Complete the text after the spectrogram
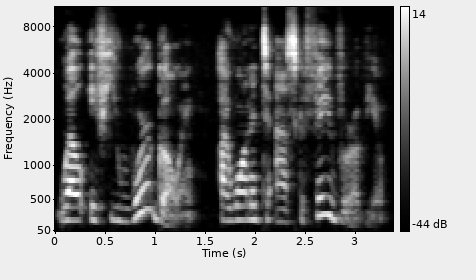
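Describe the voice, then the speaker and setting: Woman playing kindly old charity man, gentle, coaxing, gently sly, earnest, folktale storybook. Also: medium pitch, sing-song, normal speed, creaky, slightly rough, full character voice. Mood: coaxing, mild. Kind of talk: storybook character voice in a read-aloud folktale.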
